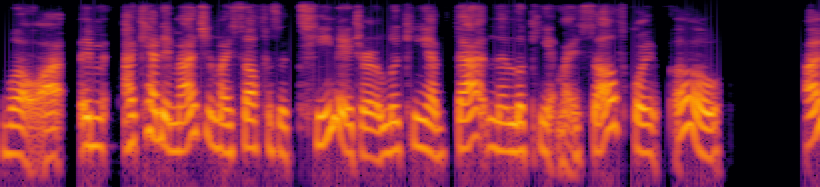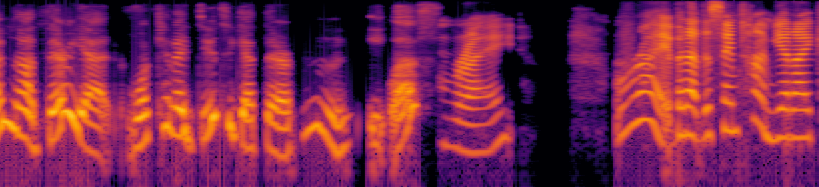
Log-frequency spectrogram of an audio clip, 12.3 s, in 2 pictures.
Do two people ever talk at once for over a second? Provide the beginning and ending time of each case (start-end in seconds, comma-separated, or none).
none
